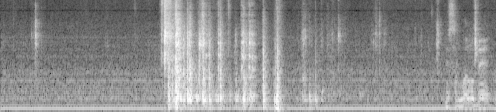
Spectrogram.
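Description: Plastic being trimmed from the eject button on a computer case bezel of an eMachines tower, a burst of close, dry clicking and scraping lasting a couple of seconds, then softer scattered ticks.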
